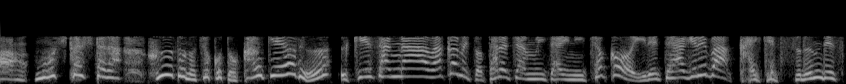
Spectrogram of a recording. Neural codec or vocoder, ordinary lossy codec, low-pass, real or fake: none; none; 3.6 kHz; real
